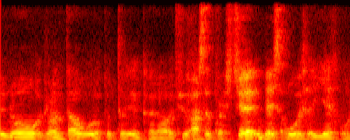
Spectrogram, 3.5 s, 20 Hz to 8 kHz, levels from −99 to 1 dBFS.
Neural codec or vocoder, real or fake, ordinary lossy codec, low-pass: codec, 16 kHz, 6 kbps, DAC; fake; none; none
